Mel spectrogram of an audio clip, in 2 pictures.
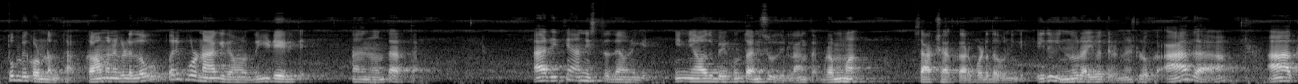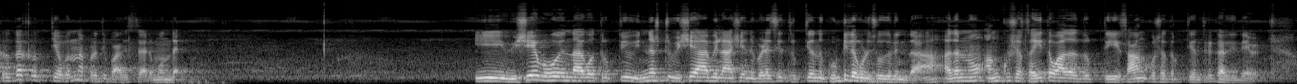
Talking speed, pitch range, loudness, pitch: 105 wpm, 135-180 Hz, -19 LUFS, 150 Hz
